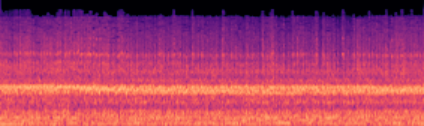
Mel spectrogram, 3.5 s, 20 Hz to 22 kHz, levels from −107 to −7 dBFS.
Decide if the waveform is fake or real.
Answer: real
